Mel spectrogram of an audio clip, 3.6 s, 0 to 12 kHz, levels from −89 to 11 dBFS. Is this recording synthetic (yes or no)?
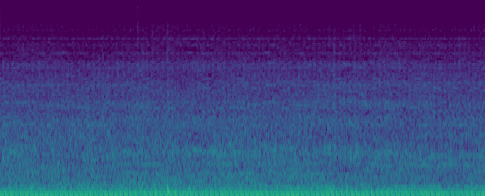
yes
